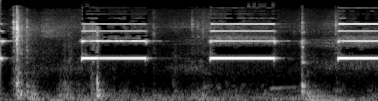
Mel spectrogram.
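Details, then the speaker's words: Older Honda car, key cycled three times to prime while checking for leaks; three short, steady high fuel pump whines of about half a second each. Normal fuel pump priming. "okay so now we're going to Prime this thing all right you guys look for leaks"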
